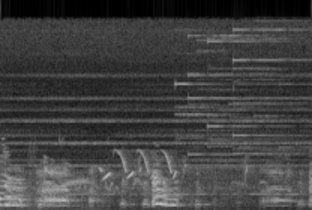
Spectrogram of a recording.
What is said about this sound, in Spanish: Una gallina pasa por entre el grupo, perseguida por un gallo.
